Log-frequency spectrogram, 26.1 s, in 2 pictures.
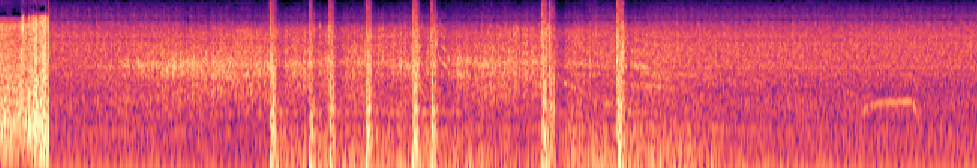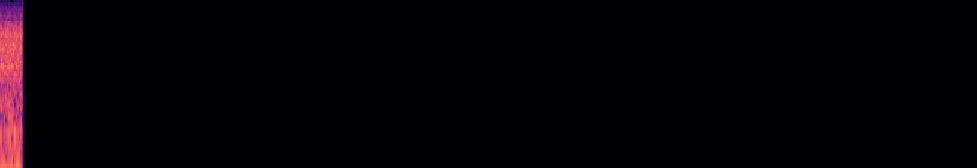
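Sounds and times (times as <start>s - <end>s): loud blast of noise: 0.0s - 13.4s
low rumble: 0.0s - 13.4s
sharp bangs: 1.7s - 11.3s.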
